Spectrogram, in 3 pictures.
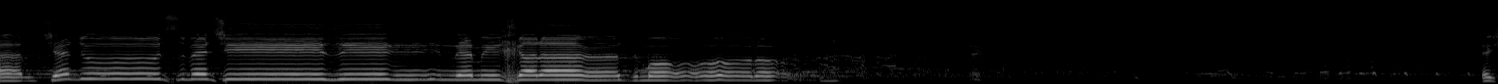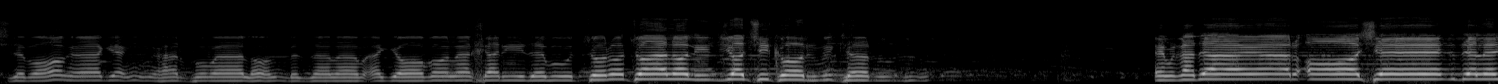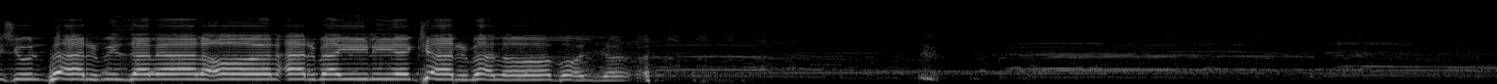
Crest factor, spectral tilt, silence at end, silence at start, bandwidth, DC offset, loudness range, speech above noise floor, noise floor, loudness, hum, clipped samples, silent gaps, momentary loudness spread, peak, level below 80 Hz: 20 dB; -4.5 dB/octave; 0.3 s; 0 s; 10.5 kHz; under 0.1%; 24 LU; 46 dB; -77 dBFS; -30 LUFS; none; under 0.1%; none; 23 LU; -12 dBFS; -78 dBFS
